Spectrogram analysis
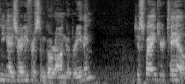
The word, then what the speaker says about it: Gauranga: Inhaling thinking of the sound goranga. Four syllables. And on the exhalation to the length of the breath, singing, saying, uttering, expressing, chanting the name goranga.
